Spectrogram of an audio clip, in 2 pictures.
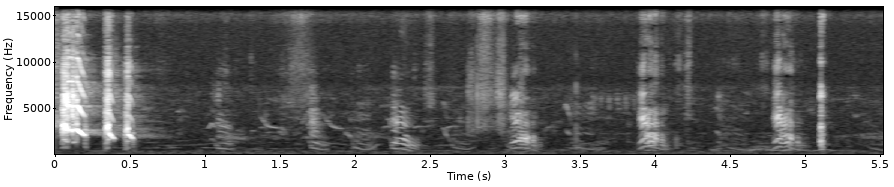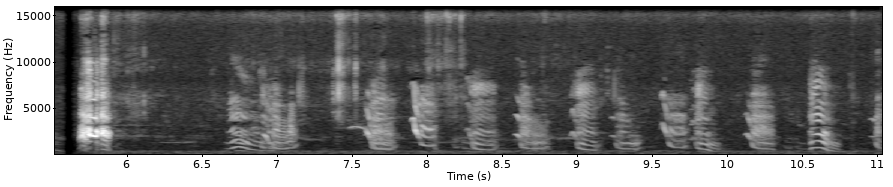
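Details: Partridge calling as a hunting lure in jungle: a few loud opening notes, then softer, evenly spaced downward-curving notes over a steady low hum.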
